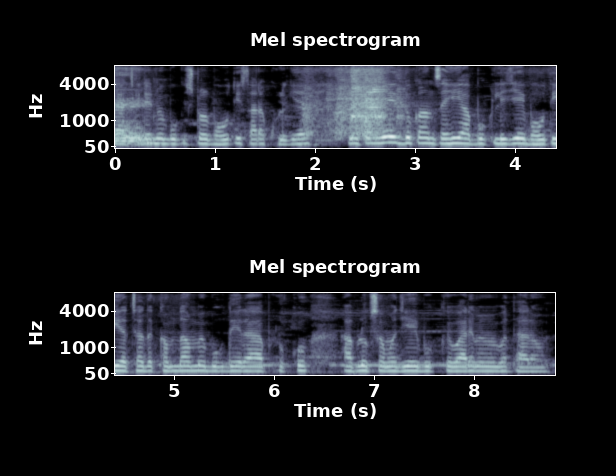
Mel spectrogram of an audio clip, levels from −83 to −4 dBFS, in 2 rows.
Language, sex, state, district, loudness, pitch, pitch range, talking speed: Hindi, male, Uttar Pradesh, Hamirpur, -21 LUFS, 170 Hz, 160-175 Hz, 315 wpm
